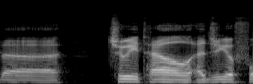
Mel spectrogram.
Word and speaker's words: Chiwetel Ejiofor: Yeah, get Brad Pitt in there, and get Chiwetel Ejiofor, or whatever his name is. In fact, I may have actually accidentally pronounced it correctly. I'm not sure. – You did.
